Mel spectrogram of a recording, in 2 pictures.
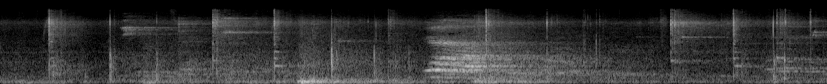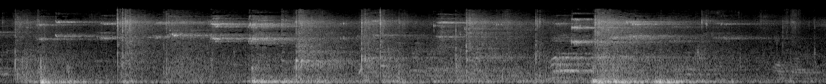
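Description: A badminton racket smacks a shuttlecock in an echoing hall.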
